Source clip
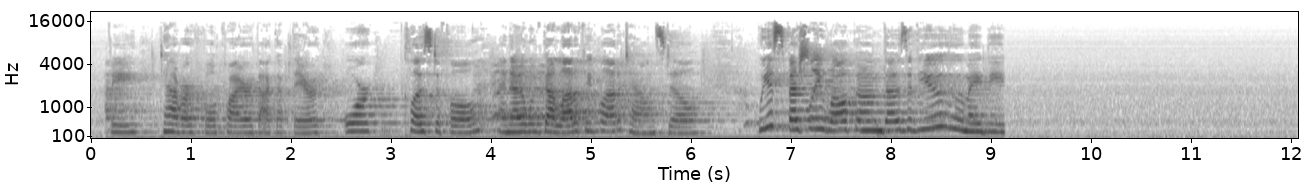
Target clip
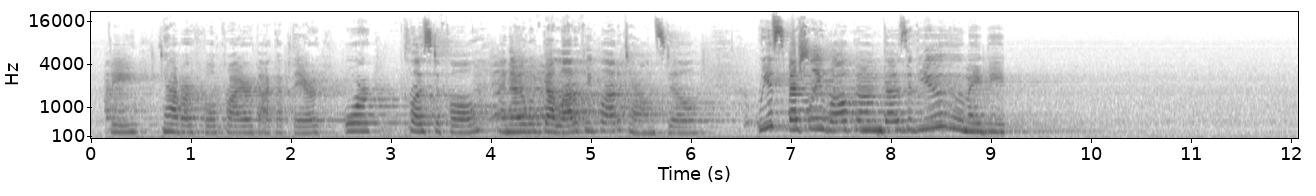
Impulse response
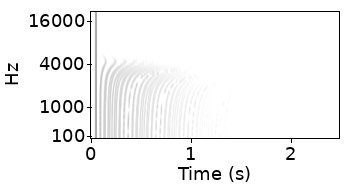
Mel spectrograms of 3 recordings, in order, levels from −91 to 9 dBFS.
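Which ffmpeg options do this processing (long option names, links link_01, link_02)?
-filter_complex "[0:a]aeval=exprs='0.501*(cos(1*acos(clip(val(0)/0.501,-1,1)))-cos(1*PI/2))+0.0794*(cos(3*acos(clip(val(0)/0.501,-1,1)))-cos(3*PI/2))+0.0251*(cos(5*acos(clip(val(0)/0.501,-1,1)))-cos(5*PI/2))':channel_layout=same,asplit=2[link_01][link_02];[link_02]asetrate=58866,aresample=44100,atempo=0.749154,volume=-11dB[link_03];[link_01][link_03]amix=inputs=2:normalize=0,asplit=2[link_04][link_05];[1:a]atrim=start_sample=2205,asetrate=37926,aresample=44100[link_06];[link_05][link_06]afir=irnorm=-1:irlink=0,volume=-1.5dB[link_07];[link_04][link_07]amix=inputs=2:normalize=0,volume=-7.5dB"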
